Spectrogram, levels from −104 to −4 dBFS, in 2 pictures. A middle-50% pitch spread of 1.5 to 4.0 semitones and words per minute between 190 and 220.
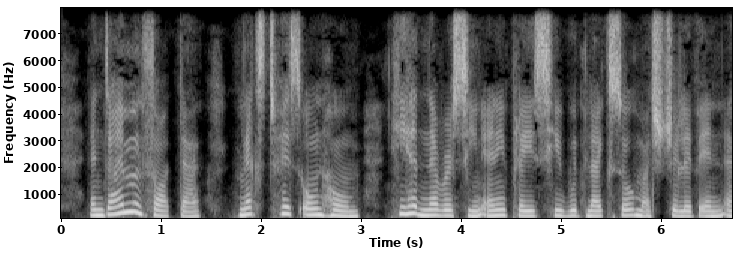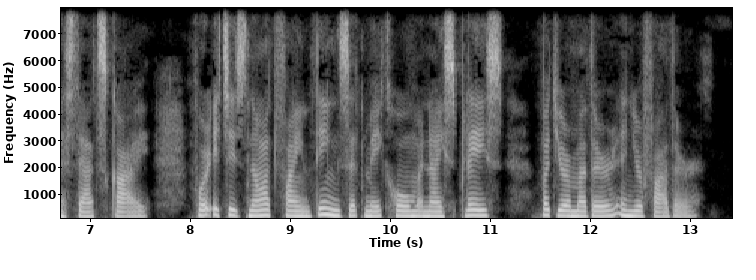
Yes: narrow, 2.6 semitones; average, 195 wpm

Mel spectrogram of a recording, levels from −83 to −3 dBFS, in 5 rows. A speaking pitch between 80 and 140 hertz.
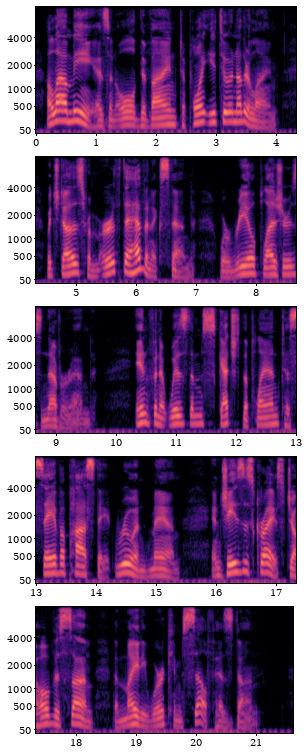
Yes: low, 135 Hz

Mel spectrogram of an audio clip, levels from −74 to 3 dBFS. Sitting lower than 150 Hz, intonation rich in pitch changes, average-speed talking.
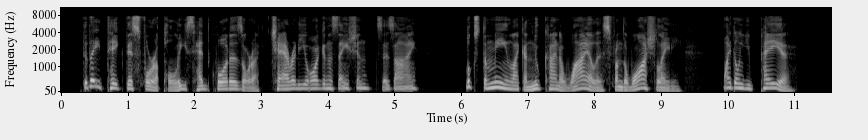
Yes: medium, 140 Hz; wide, 8.1 semitones; average, 160 wpm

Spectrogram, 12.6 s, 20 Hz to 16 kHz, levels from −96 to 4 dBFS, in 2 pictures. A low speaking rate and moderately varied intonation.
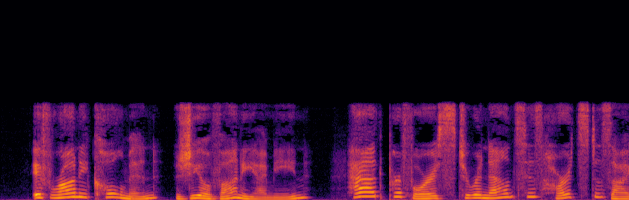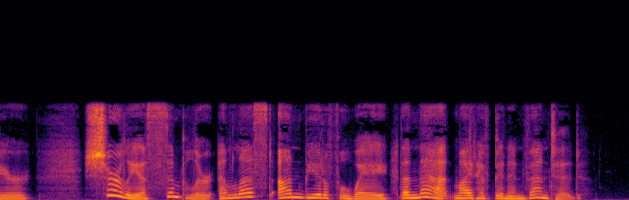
No: slow, 115 wpm; wide, 8.3 semitones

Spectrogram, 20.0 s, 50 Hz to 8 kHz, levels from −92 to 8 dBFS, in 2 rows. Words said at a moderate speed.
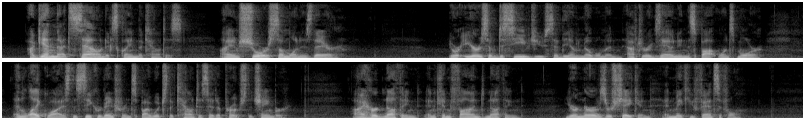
Yes: average, 170 wpm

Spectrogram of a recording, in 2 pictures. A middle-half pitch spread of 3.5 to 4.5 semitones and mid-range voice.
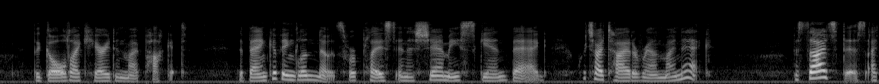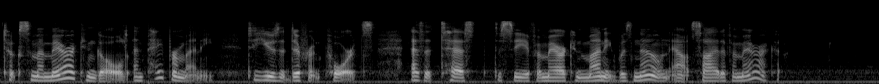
Yes: average, 4.0 semitones; medium, 175 Hz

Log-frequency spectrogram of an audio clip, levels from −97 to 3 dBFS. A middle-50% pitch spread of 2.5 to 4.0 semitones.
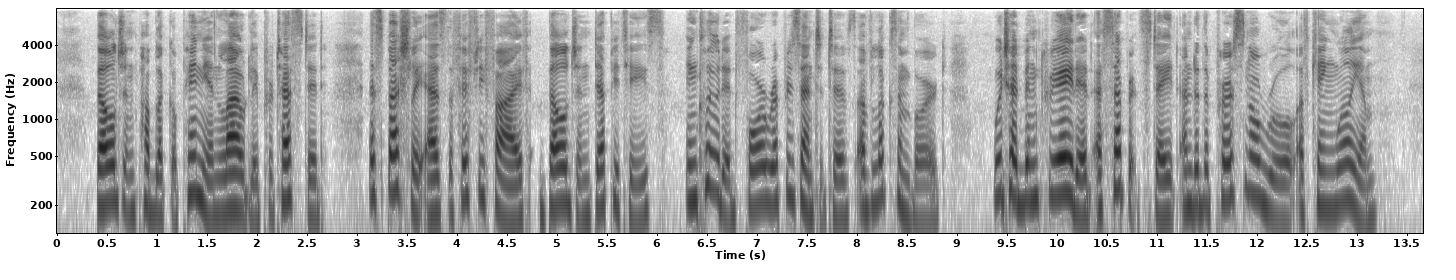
No: average, 4.9 semitones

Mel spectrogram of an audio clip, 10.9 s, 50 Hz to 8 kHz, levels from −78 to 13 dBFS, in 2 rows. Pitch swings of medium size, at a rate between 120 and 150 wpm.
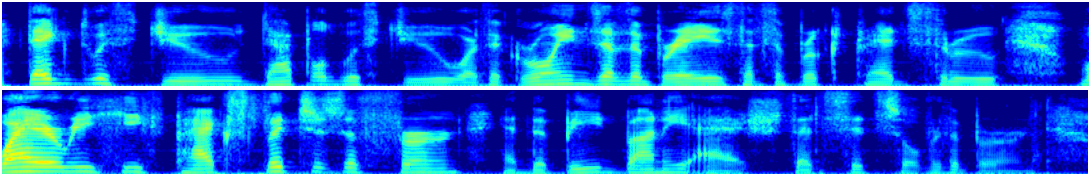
No: average, 4.4 semitones; average, 170 wpm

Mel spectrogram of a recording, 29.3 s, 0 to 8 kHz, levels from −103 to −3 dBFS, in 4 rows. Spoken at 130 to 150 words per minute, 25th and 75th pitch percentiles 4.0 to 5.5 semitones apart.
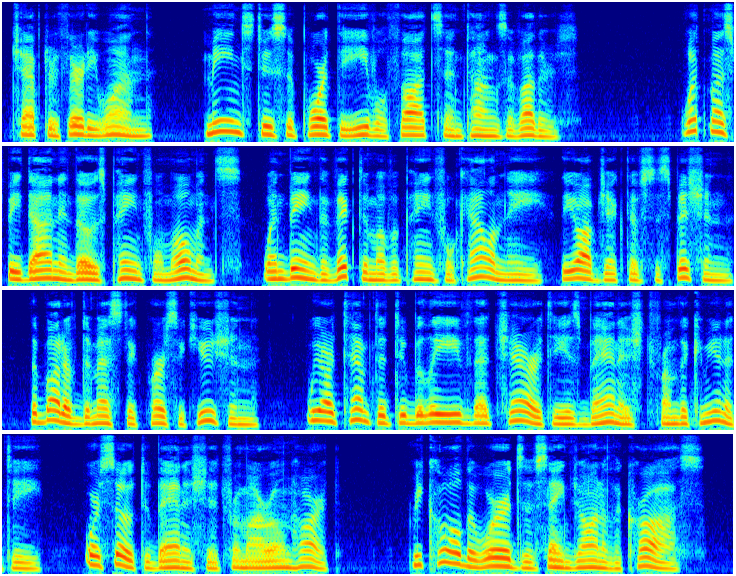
Yes: slow, 135 wpm; average, 4.7 semitones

